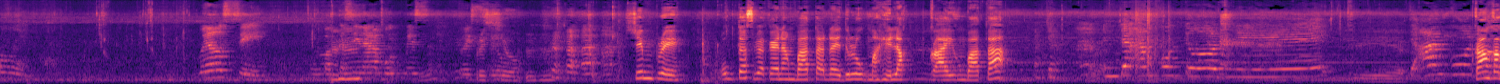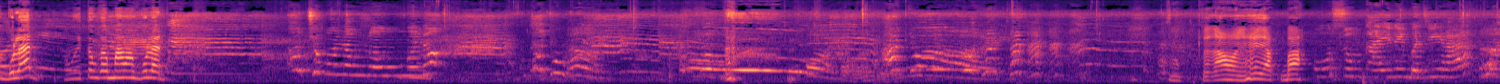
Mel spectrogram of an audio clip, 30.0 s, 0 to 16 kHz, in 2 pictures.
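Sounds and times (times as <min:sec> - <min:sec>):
children talking: 0:10.5 - 0:13.5, 0:14.1 - 0:26.9.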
